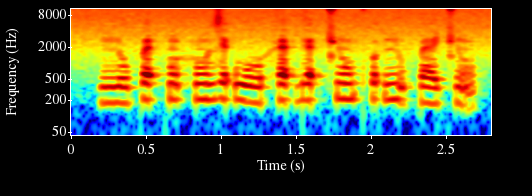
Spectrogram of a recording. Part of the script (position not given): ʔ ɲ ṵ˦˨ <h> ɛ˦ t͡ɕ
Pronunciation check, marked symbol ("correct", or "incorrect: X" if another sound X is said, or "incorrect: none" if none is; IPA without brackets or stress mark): incorrect: p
